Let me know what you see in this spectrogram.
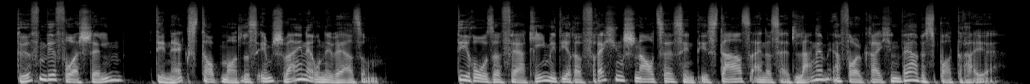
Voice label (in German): Sprachprobe TV Tiermagazin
